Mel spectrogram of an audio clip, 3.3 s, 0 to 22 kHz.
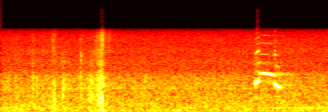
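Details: A white-tailed eaglet in its nest in Lower Kama National Park, Tatarstan, on 21 July 2023, throwing a tantrum at its mother on a branch. It gives a quick pair of shrill whistled squeals, the second sliding down, after soft knocks over a steady hiss.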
